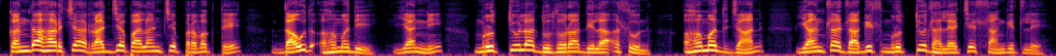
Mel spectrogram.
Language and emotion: Marathi, neutral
